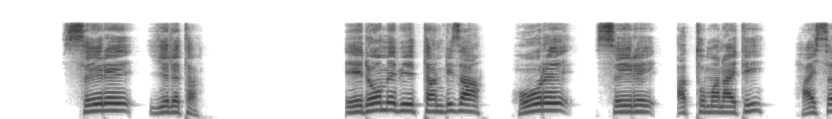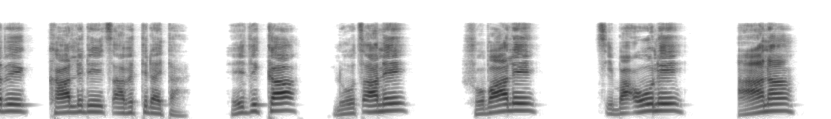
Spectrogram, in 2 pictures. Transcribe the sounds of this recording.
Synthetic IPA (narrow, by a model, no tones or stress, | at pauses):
seːɾɛjɛlɛt̪ɐ̰ | ʔeːd̪o̞ːmɛbiːt̪ːɐnd̪ɪzɐ | hoːɾɛ | se̞ːɾɛ | ɐt̪ːʊmɐnɐjt̪ɪ | hɐjsːɐbɛkʰaːlːɪd̪ɪt͡sʼaːfɛt̪ːɪd̪ɐjt̪ɐ̰ | hɛjd̪ɪkːɐ | loːt͡sʼaːnɛ | ʃɔbaːlɛ | t͡sʼɪbɐʔoːnɛ | aːnɐ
